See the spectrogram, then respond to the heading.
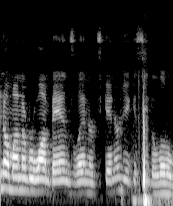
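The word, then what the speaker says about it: Lynyrd Skynyrd: of all time is their first album pronounced Leonard Skinner and some of my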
